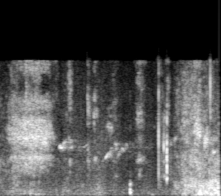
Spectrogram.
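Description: Paintbrush dabbing a moss-and-yogurt paste onto dry stone wall blocks: a short swish near the start, then a few faint light taps.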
